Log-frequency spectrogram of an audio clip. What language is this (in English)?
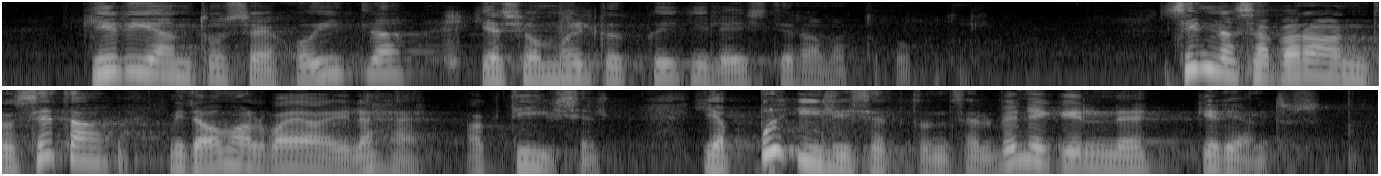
Estonian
